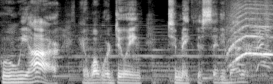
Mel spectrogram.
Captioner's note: siren wails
